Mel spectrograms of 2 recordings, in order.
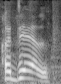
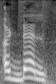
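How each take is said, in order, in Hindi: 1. दबाव दूसरे अक्षर पर है। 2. दबाव पहले अक्षर पर है। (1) "जो emphasis है ना वो दूसरी तरफ है, अ पे नहीं है" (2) "उनका नाम हमारे लोग ऐसे क्यों लेते हैं?"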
